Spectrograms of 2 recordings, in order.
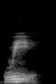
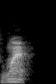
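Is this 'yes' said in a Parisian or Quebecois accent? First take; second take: Parisian; Quebecois. First: It is said with a Parisian French accent. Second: It is said with a Quebecois French accent. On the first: "Like Francais de France, I think is how they pronounce it. It would be oui" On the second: "Here it's ouin"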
